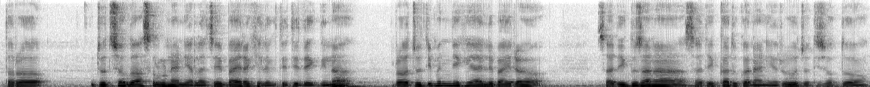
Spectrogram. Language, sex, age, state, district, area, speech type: Nepali, male, 18-30, West Bengal, Darjeeling, rural, spontaneous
